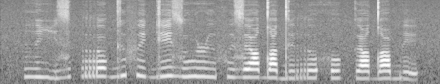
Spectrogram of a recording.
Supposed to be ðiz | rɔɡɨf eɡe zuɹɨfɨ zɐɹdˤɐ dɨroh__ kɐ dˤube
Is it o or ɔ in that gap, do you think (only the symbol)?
o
